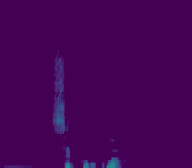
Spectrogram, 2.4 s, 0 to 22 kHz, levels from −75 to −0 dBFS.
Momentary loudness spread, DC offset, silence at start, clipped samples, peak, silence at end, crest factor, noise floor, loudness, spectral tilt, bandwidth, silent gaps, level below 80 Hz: 8 LU; under 0.1%; 0.05 s; under 0.1%; -30 dBFS; 0.9 s; 22 dB; -83 dBFS; -48 LUFS; -5 dB/octave; 16 kHz; none; -74 dBFS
